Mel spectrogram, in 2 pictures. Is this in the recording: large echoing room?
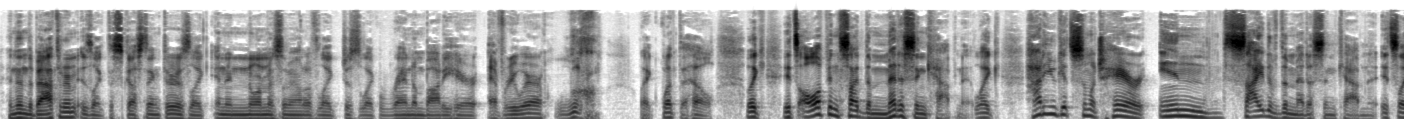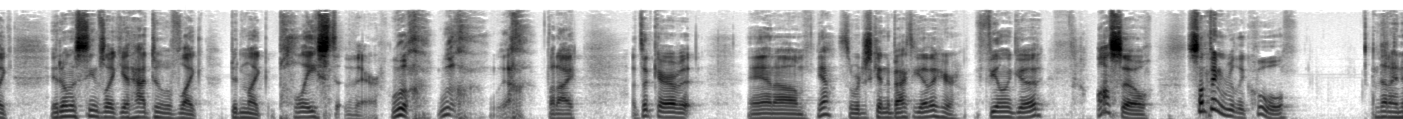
no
